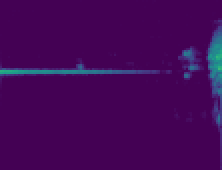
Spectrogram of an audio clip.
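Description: Near silence, with a faint, thin, steady high tone that fades out shortly before the end.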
